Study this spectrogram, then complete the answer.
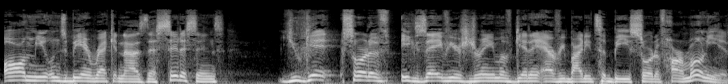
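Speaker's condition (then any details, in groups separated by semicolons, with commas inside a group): No condition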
